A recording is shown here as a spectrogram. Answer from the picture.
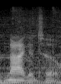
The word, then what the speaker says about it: Nagato: Today in Rank Amateur we will be doing the Tech Tree uh, Tier 7 Japanese battleship Nagato, or Nagato, however you want to pronounce it.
